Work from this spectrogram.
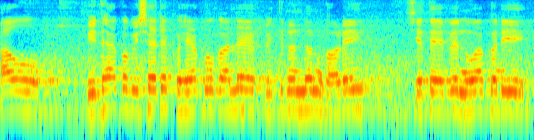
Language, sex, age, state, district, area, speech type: Odia, male, 18-30, Odisha, Jajpur, rural, spontaneous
